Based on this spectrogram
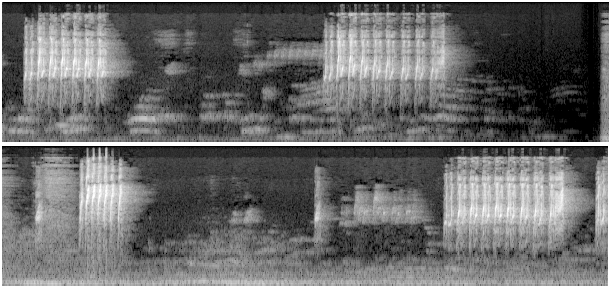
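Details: Flamboyan in active ngebren song, several bursts of fast, dense, high rattling chatter about a second long with gaps between, plus a low rumbling background in the second half.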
